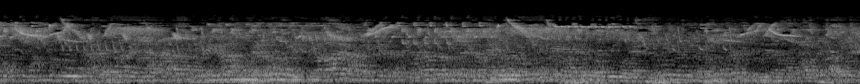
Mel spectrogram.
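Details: Linnet singing in quick, jumbled twitters, with bright upward-sweeping whistled notes around the second and fifth seconds and near the end, over a busy low background hum.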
